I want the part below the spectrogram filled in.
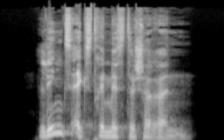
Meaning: inflection of linksextremistisch: 1. strong genitive masculine/neuter singular comparative degree 2. weak/mixed genitive/dative all-gender singular comparative degree
- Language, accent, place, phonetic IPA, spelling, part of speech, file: German, Germany, Berlin, [ˈlɪŋksʔɛkstʁeˌmɪstɪʃəʁən], linksextremistischeren, adjective, De-linksextremistischeren.ogg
